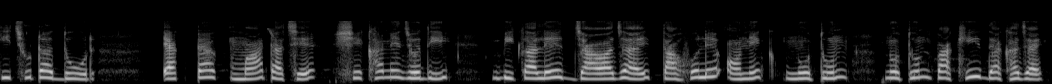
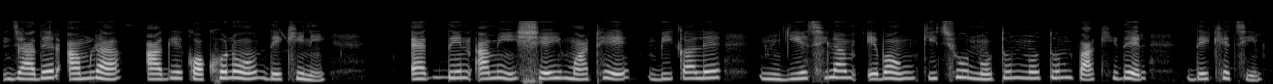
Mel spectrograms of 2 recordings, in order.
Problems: background sounds at intervals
